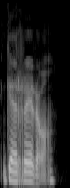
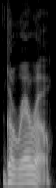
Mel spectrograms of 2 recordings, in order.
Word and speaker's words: Guerrero: Jean Guerrero will now be called Jean Guerrero. – Hear the difference? For years, the LA Times columnist accepted the anglicized Guerrero, a pronunciation that she says was forced upon her beginning in grade school.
